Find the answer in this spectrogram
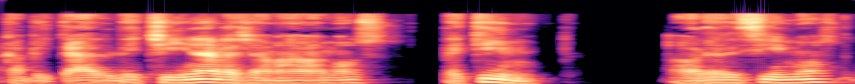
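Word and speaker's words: Beijing: Beijin no es una traducción, sino una transliteración que toma el sonido de cómo se pronuncia en China el nombre de esta capital y lo transmite fonéticamente para que nosotros lo escuchemos y lo expresemos de esa manera.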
